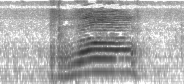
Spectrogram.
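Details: An affectionate American Shorthair cat, being greeted and held in the morning, gives a single clear, lively meow that rises and then levels off, lasting under a second.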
